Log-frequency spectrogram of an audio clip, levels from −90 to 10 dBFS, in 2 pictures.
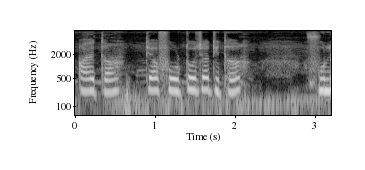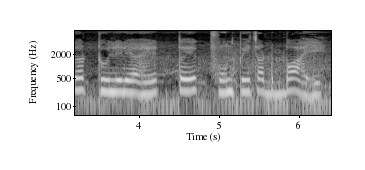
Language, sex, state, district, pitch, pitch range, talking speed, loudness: Marathi, female, Maharashtra, Washim, 240 Hz, 215-255 Hz, 120 wpm, -13 LUFS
